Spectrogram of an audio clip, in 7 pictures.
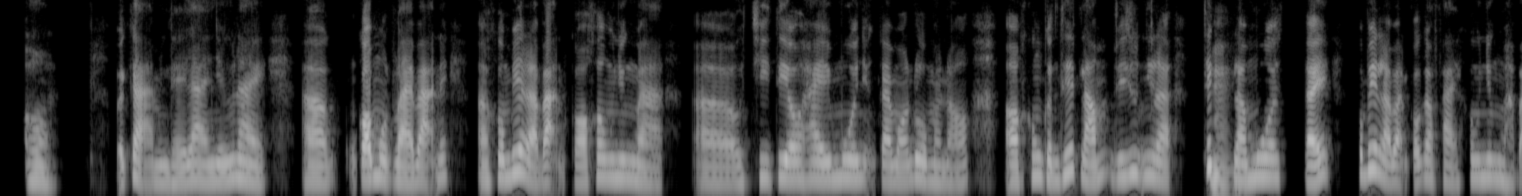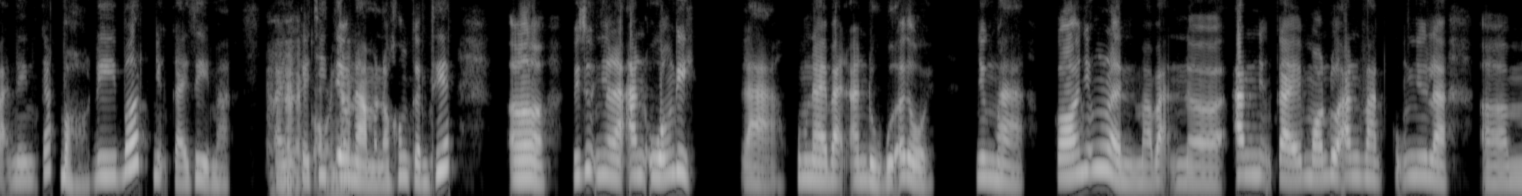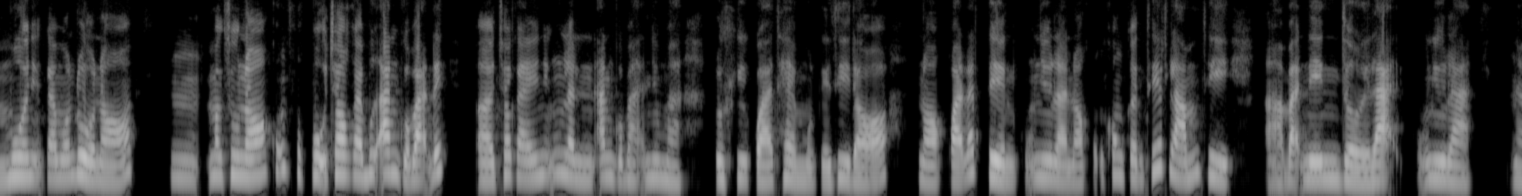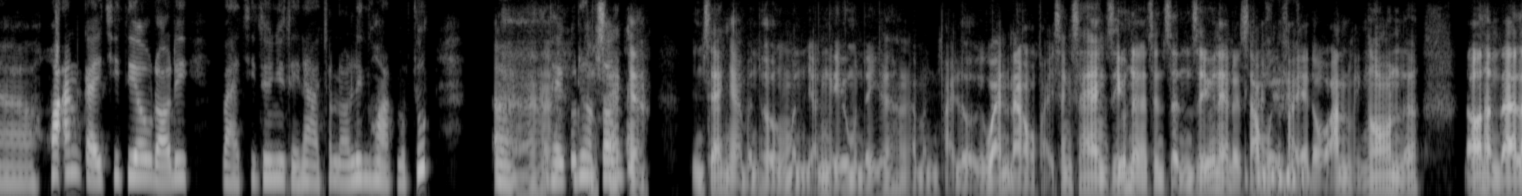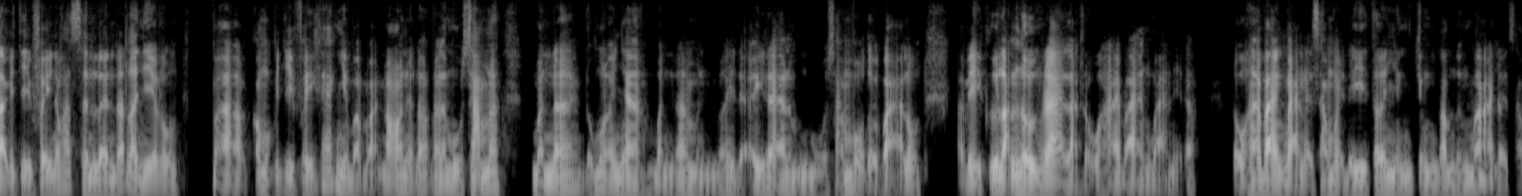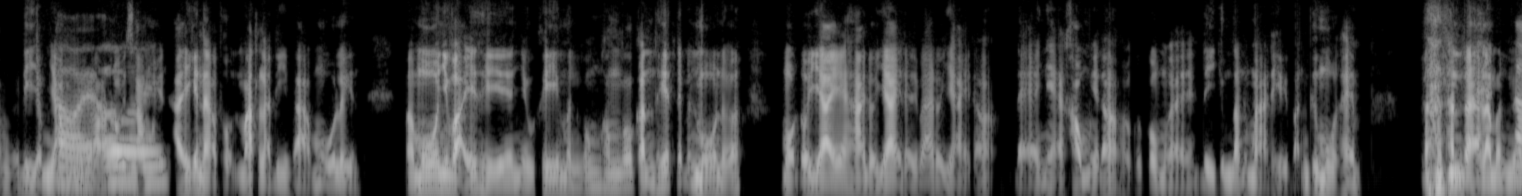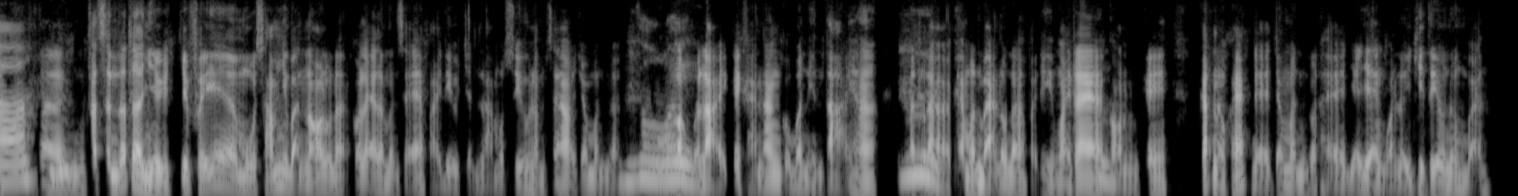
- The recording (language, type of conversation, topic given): Vietnamese, advice, Bạn cần điều chỉnh chi tiêu như thế nào khi tình hình tài chính thay đổi đột ngột?
- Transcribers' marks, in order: tapping; chuckle; other background noise; chuckle; laughing while speaking: "Thành ra"; chuckle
